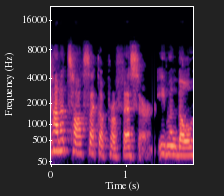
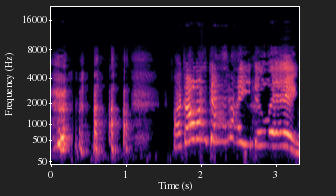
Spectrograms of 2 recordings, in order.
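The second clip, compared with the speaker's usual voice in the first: imitated scream, higher. Retelling how people greet them at conventions: imitating someone screaming. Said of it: "All the screaming".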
